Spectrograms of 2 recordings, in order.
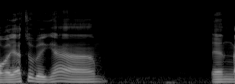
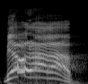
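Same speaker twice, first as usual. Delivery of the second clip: loud, much higher yelled order; father yelling at his child to move back; imitated yell; 12 semitones higher, 8 dB louder than usual. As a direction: bellow it at the kid like an angry father.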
